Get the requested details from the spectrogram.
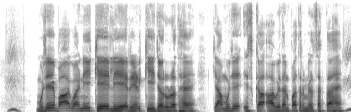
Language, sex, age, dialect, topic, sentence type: Hindi, male, 36-40, Garhwali, banking, question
